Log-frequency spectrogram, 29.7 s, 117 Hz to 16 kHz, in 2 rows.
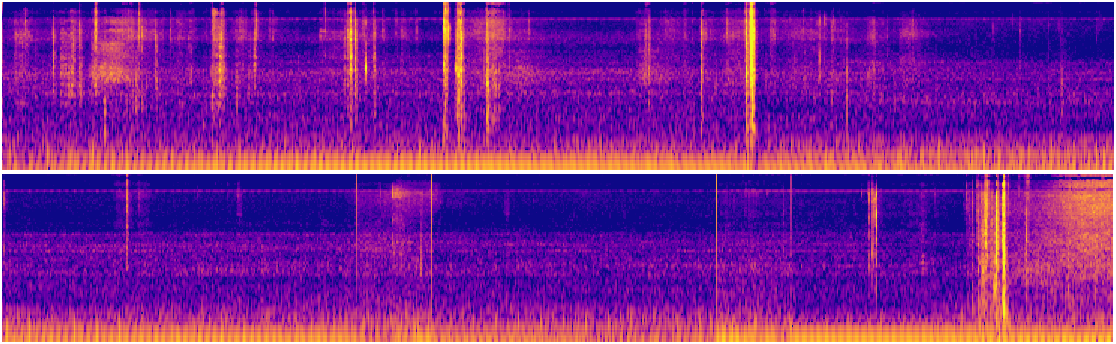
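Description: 2014 Porsche 911 Turbo S's twin-turbocharged flat-six idling steadily, heard from inside the cabin, with a few sharp clicks of dashboard buttons being pressed. Near the end the interior door handle is pulled and the door latch clicks open.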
